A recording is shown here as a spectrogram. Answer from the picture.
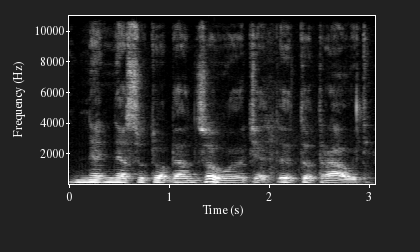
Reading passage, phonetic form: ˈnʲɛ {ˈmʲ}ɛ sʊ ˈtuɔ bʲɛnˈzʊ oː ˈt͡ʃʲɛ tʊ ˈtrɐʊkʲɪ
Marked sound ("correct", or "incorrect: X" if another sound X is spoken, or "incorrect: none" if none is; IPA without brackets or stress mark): incorrect: nʲ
